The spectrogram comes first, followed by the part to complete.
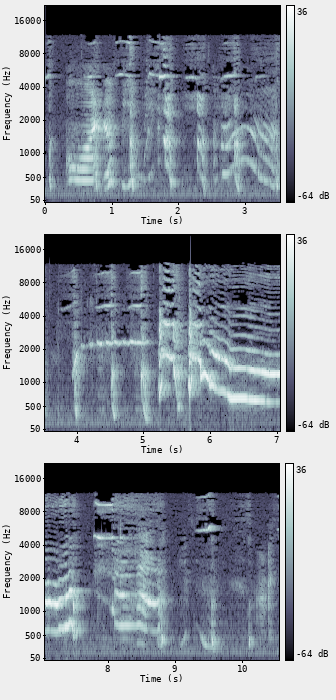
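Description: Border terrier howling and whining into a video phone: a run of short calls that bend up and down in pitch, then one long howl that slides downward, starting about five seconds in and lasting over two seconds.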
